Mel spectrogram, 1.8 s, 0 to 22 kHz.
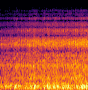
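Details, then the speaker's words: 2005 Honda CBR1000RR at idle after spark plug change: uneven stumbling idle with irregular dropped beats in the low exhaust note, still misfiring. Water was in the fuel tank; clogged injectors suspected, not confirmed. "once it uh you can hear where it's misfiring and stuff sounds terrible but we are going in the right direction you"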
